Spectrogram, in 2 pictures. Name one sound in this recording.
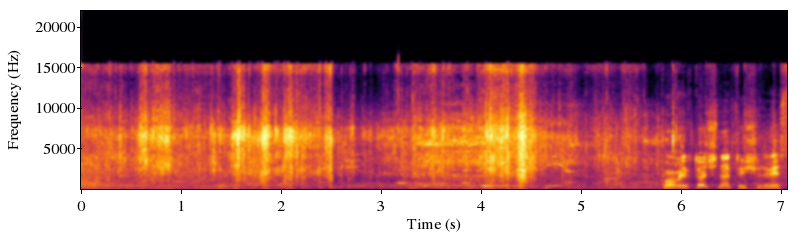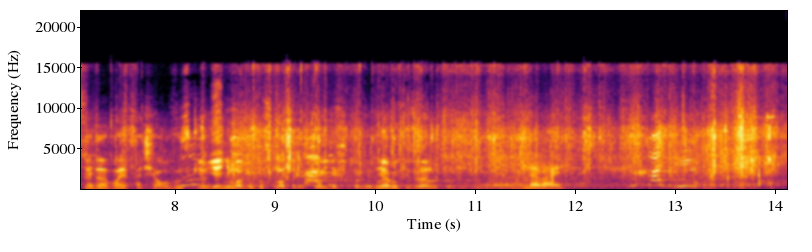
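A plastic bag rustles and crinkles in hands.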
